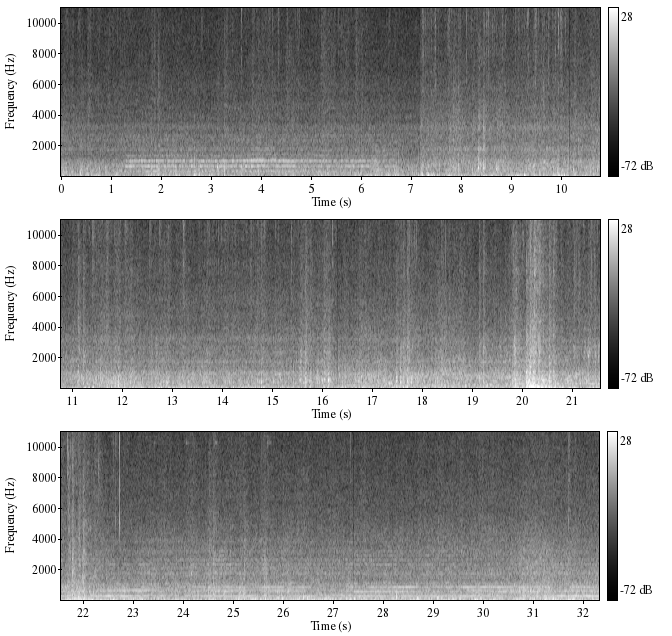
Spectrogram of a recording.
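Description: Express passenger train running at speed, heard from beside its coach: steady rail and wind noise with repeated wheel knocks, and a loud clattering burst about two-thirds of the way through. Steady held tones sound over the running noise near the start and through the last third.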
